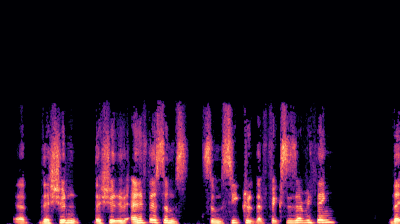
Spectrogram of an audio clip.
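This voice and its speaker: With a British accent and ordinary pitch variation, a man talks at a very fast pace in a dry, close recording with no echo. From England. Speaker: sales software founder. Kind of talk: podcast interview. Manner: repetitive false starts.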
